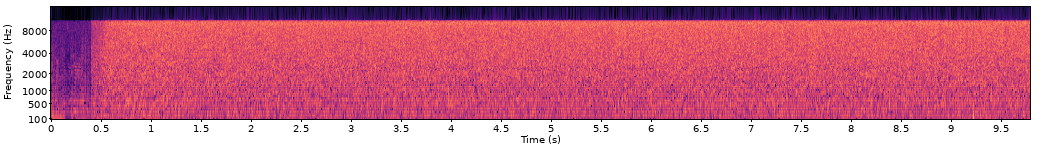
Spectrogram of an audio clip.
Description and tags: sample exwe 0181 cv fm 02 lm lstm epoch0.79 2.0074 tr
generated by char-rnn (original karpathy), random samples during all training phases for datasets drinksonus, exwe, arglaaa
char-rnn, generative, network, neural, recurrent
